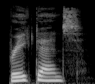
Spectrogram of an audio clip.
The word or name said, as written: breakdance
